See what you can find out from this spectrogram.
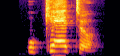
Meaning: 1. the abyss 2. popcorn
- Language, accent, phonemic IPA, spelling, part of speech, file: Swahili, Kenya, /uˈkɛ.tɔ/, uketo, noun, Sw-ke-uketo.flac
